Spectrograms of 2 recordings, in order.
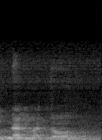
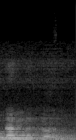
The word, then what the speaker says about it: Nan Madol: The Saltador were the kings of Nanmato, an extant civilization found on my island. I am a direct descendant of them. I invite everybody to Google Nanmato so you can visualize it as I read.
